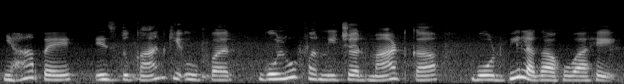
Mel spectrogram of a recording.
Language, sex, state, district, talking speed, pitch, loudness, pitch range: Hindi, female, Madhya Pradesh, Dhar, 145 wpm, 220 Hz, -16 LUFS, 205-240 Hz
